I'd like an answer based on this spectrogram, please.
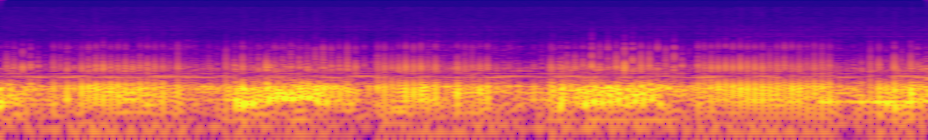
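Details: Close, rumbling cat purr, a buzzy low vibration rising and falling with slow breaths.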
